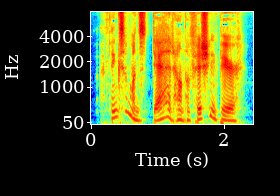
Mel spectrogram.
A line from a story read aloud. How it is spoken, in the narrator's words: Jonathan breathed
